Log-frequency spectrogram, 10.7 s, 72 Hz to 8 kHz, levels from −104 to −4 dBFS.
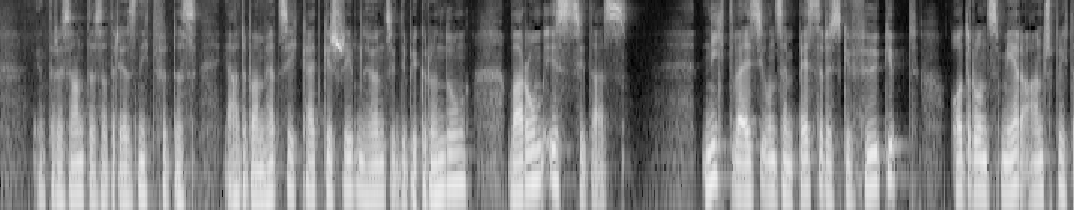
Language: German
